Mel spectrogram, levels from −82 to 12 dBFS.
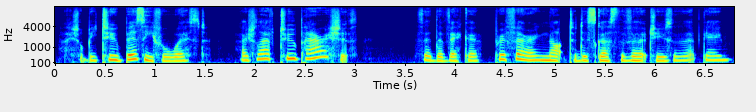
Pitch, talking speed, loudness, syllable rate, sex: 215 Hz, 210 wpm, -19 LUFS, 5.8 syllables/s, female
